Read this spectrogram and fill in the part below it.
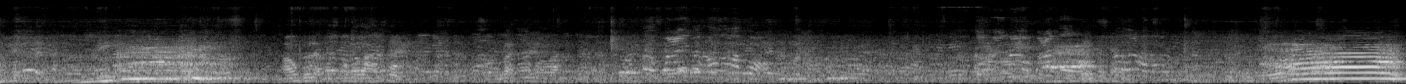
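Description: Cattle moo loudly close by.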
